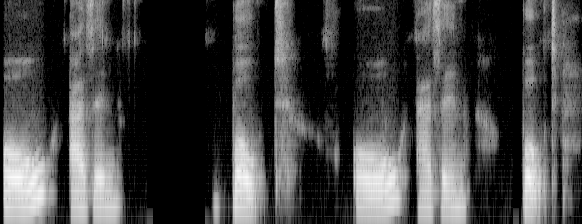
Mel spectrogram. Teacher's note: notice how i said o and i had the two uh vowel sounds that would be the real pronunciation of boat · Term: diphthong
